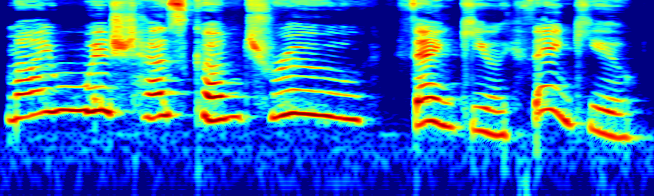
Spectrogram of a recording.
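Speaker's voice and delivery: joyful shout. A narrator's reading. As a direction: shout it out in pure delight. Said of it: "then shouted after Bacchus".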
